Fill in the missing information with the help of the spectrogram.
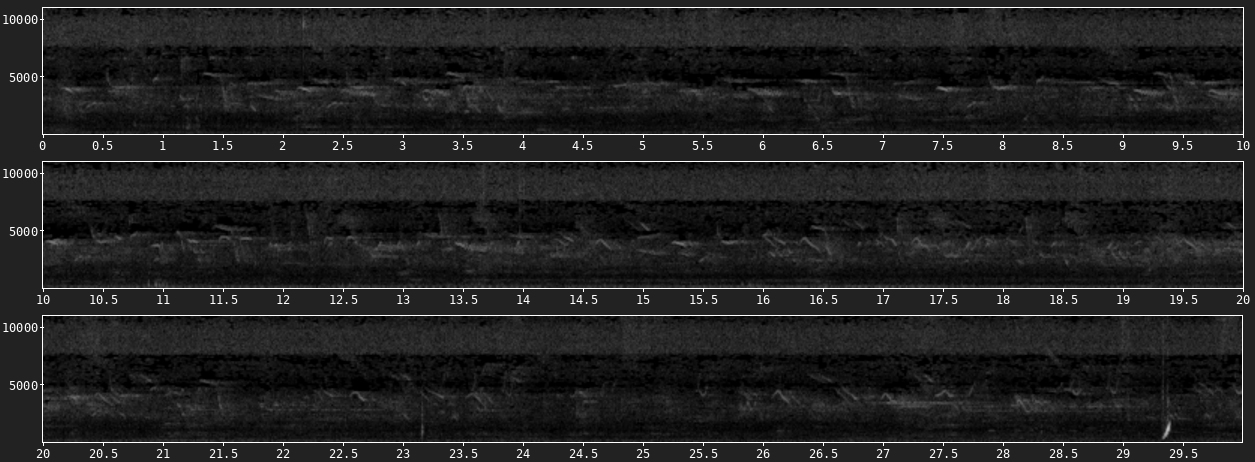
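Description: Faint outdoor ambience with many small bird chirps and calls throughout over a low steady hum, and a single sharp snap near the end.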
